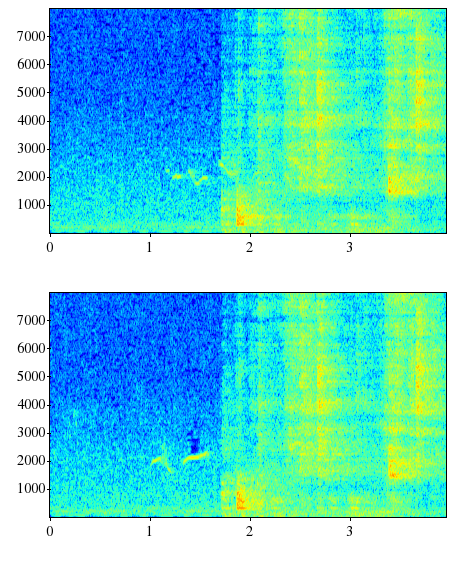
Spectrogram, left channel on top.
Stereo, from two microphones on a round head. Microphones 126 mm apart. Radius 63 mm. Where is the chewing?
35° left (ahead or behind), 0.9 m.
